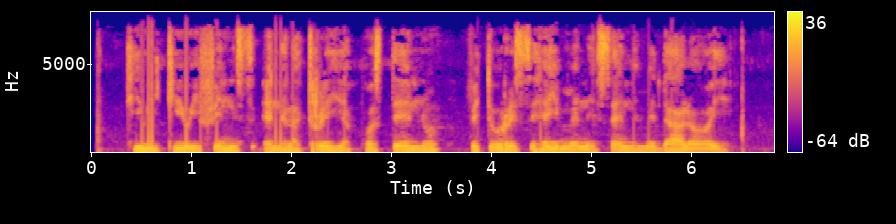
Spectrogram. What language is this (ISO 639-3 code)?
epo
